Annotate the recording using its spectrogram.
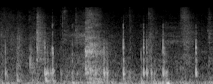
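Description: Irregular rustling and clicking handling noise as the body-worn camera shifts and rubs against the wearer's shirt, with a faint murmur of voice.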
